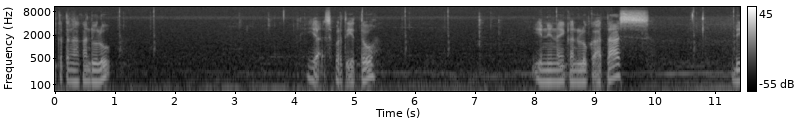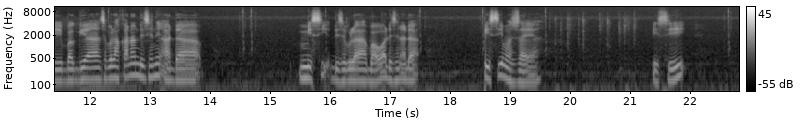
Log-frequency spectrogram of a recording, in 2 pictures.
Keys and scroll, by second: 4.0 c, 19.8 ctrl+a, 20.5 typing.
